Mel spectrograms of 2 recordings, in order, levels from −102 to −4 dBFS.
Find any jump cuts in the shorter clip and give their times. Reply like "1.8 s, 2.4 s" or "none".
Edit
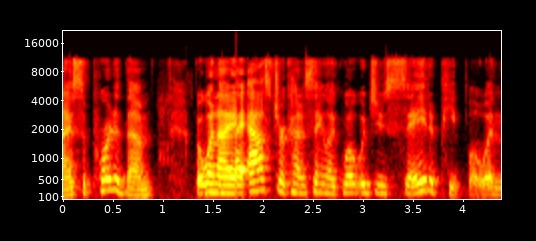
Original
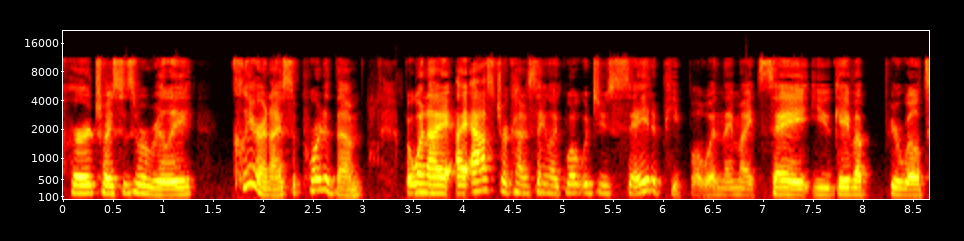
1.7 s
